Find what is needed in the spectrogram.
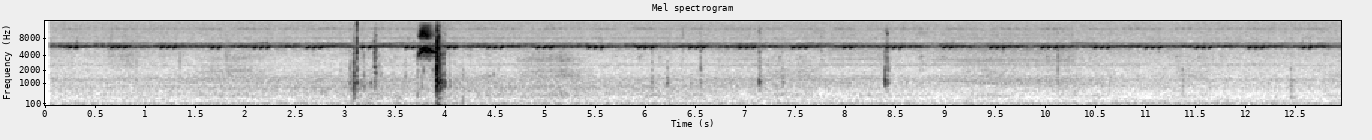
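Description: Night insects, crickets, chirping in a steady, continuous high-pitched trill. A couple of sharp clicks cut in about three and four seconds in, the second the loudest.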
